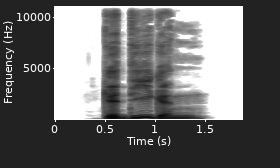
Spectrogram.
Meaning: 1. pure, unadulterated, sterling, solid, native (of a metal) 2. solid, high-quality, well-made 3. solid, reliable, good 4. odd, strange, peculiar, weird
- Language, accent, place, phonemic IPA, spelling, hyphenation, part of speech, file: German, Germany, Berlin, /ɡəˈdiːɡŋ̍/, gediegen, ge‧die‧gen, adjective, De-gediegen.ogg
